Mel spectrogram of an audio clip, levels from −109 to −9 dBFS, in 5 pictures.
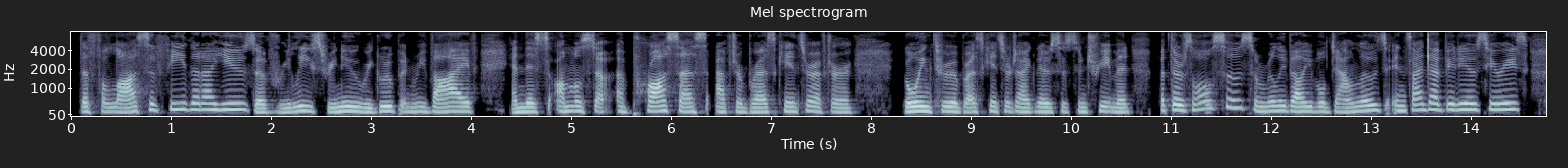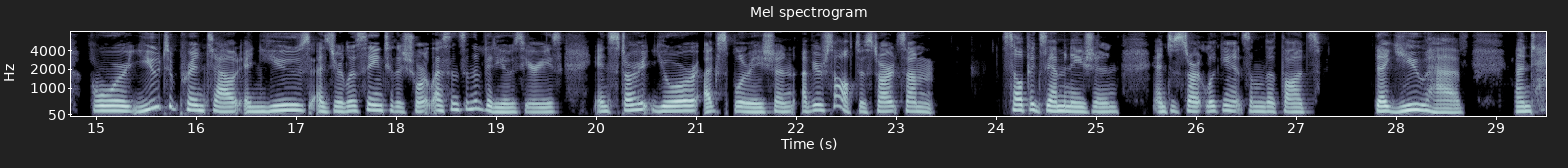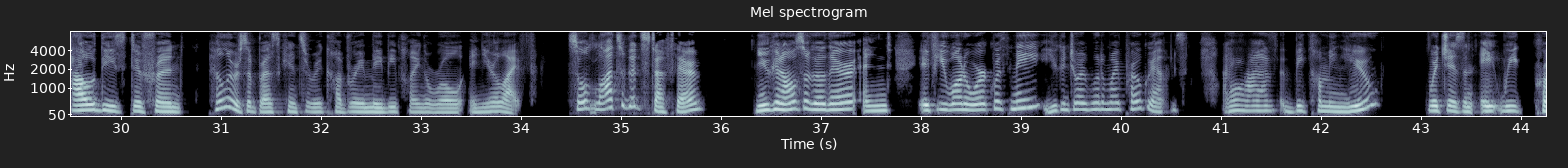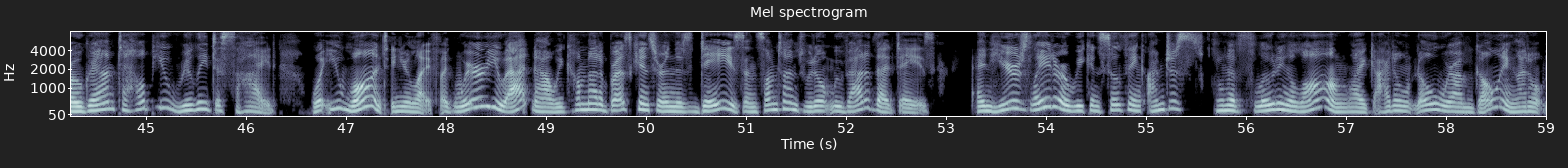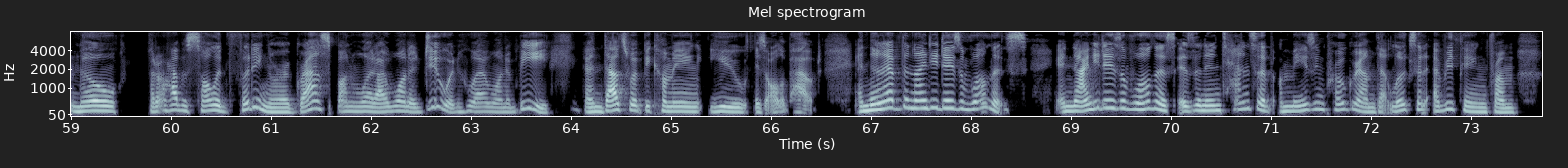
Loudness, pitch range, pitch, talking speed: -31 LUFS, 160-215 Hz, 175 Hz, 200 wpm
